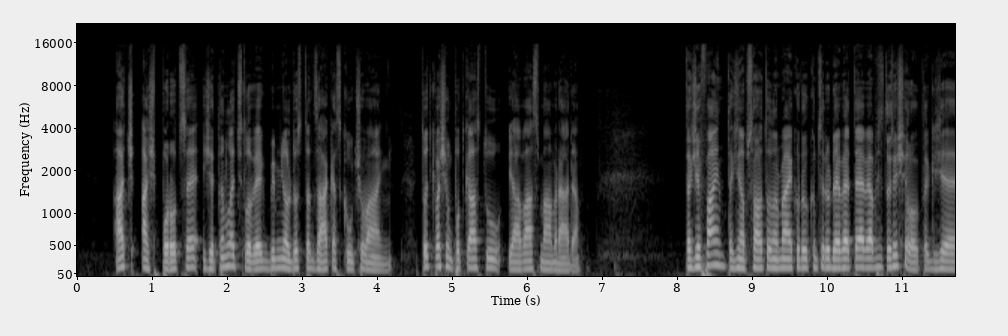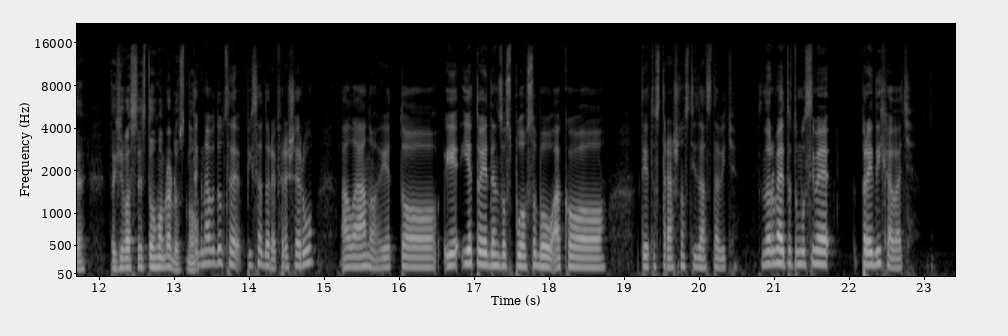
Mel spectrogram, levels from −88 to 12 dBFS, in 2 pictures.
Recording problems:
none

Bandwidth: 15.5 kHz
